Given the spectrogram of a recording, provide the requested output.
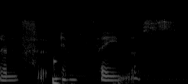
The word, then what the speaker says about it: infamous: Worn by a lord whose brutality was infamous. Infamous. Why do we say that word differently to infamous? That's how it's spelled. No idea.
